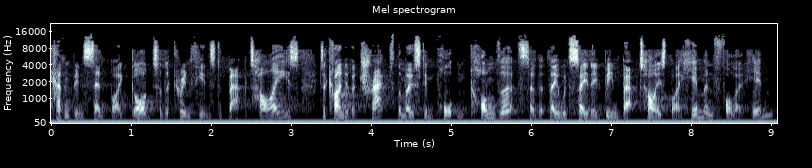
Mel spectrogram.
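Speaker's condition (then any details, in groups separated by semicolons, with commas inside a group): No condition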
